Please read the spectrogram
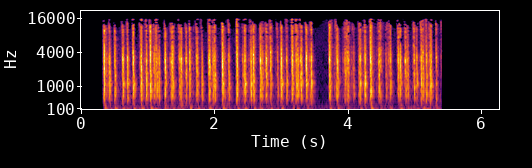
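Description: Typing sound effect: a fast, dense run of keyboard clicks with a short break about three and a half seconds in, stopping abruptly half a second before the end.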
